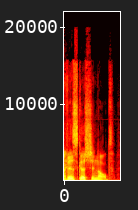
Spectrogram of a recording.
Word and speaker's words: Laviska Shenault: They have this other kid, and correct me if I say his name wrong, Laviska Shenault. Shenault, you got right. I think that's how you say his name. Laviska Shenault.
